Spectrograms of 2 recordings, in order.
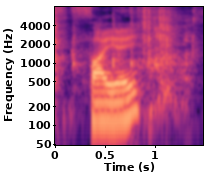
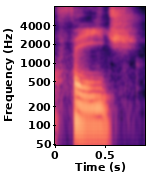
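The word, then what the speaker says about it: pho: So we're gonna go with the whole pot of faye, not phage, faye. So many people say it wrong.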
